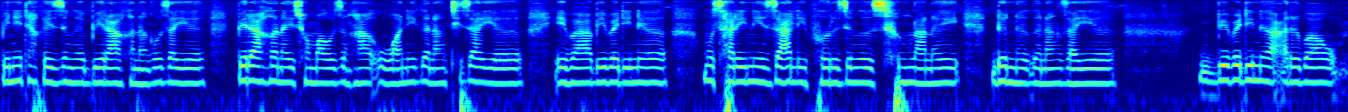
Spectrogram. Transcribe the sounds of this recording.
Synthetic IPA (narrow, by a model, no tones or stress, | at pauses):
binitʰakʰɯjzɯŋɯbeɾahɯnaŋɡɯwzajɯ | beɾaɦɯnajsɔmawzɯŋɦakuwaniɡɯnaŋtʰizajɯebabebadinɯmusʰaɾinizalipʰɯɾzɯŋɯsʰɯŋnanɯjdɯnːɯɡɯnaŋzajɯ | bebadinɯa̰ɾɯbaw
